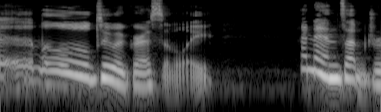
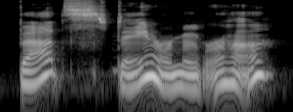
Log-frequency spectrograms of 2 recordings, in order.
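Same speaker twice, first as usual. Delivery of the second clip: ordinary delivery, nothing marked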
